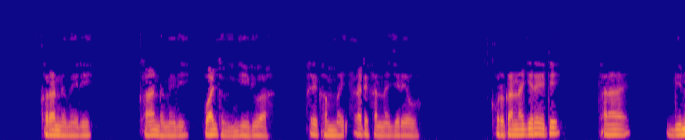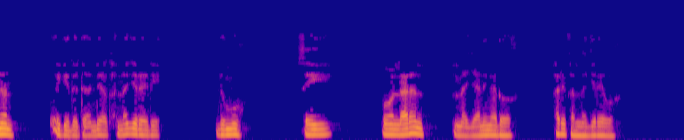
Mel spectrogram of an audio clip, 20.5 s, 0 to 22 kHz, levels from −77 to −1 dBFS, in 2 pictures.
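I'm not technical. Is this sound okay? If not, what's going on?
No, the speech has a watery, swirly quality from start to finish, with s sounds turning chirpy and nothing above about 9.1 kHz, so it sounds dull. That's likely heavy MP3 compression, which squeezed the file by throwing away detail it judged unimportant.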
